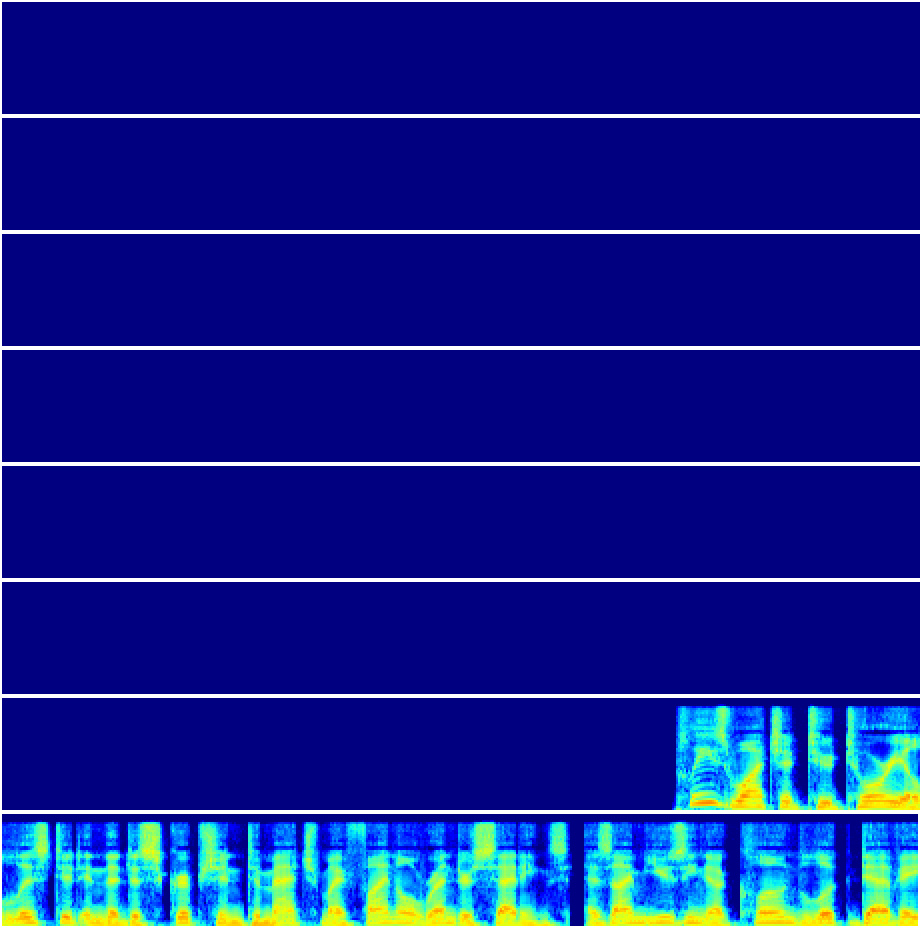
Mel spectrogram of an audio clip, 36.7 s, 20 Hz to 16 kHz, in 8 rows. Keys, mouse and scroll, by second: 1.4 click, 2.5-3.8 scroll up 2, 3.8 click, 5.0 shift+click, 6.2 scroll up 3, 6.7 shift+middle click, 6.9 shift+middle click, 7.6 click, 8.6 click, 10.7 shift+click, 11.4 shift+click, 11.7 click, 13.0 click, 13.2 shift+click, 13.7 shift+click, 14.4 click, 15.4 click, 16.9 shift+click, 18.0 ctrl+j, 19.6 click, 24.8 click, 26.8 click, 27.3-28.6 scroll down 4, 28.6 KP_0, 29.4 KP_0, 31.2 click, 34.4-36.3 scroll down 13, 36.6 click.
